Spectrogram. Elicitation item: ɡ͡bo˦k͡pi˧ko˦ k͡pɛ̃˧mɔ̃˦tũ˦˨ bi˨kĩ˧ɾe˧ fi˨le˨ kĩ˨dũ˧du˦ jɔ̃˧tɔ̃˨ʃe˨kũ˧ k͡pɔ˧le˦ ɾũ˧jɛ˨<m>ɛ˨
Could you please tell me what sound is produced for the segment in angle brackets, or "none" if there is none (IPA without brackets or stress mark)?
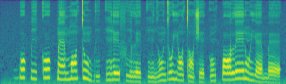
m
